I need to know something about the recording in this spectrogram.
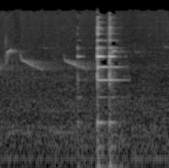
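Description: Two quick clinks of a plastic measuring spoon against a glass mixing bowl, a little past the middle, each followed by a brief glassy ring.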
